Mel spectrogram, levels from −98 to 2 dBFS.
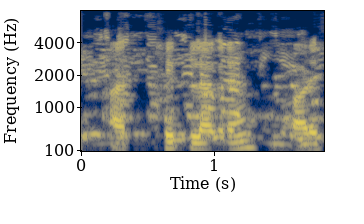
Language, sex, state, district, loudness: Hindi, male, Bihar, Darbhanga, -16 LUFS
